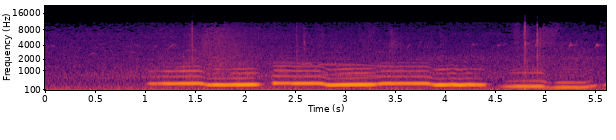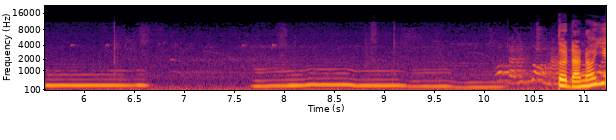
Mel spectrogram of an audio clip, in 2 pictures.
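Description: A young woman hums a gentle melody.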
